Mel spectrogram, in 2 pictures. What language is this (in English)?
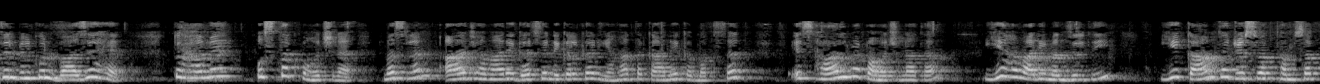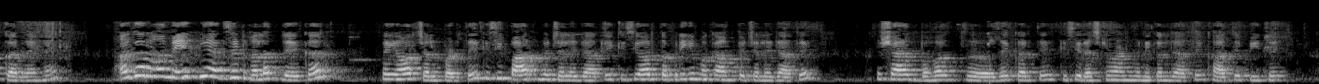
Urdu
